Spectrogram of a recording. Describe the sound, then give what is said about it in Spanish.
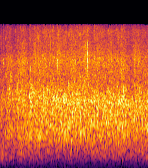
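An audience applauds during a church sermon, dense, even clapping that holds steady and loud throughout, with no talk over it. “Un aplauso para las mujeres, por cierto,”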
